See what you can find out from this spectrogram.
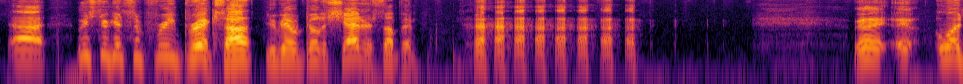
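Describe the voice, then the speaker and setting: A man's voice: sits high, pushed and bright, clear, resonant tone, dry recording, studio quality. A man with a stuffed-up, congested voice, reading news aloud on a live stream and breaking off with mocking, profane asides. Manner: swears freely, mocking asides. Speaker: political commentary streamer.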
